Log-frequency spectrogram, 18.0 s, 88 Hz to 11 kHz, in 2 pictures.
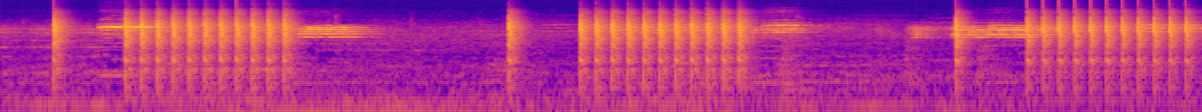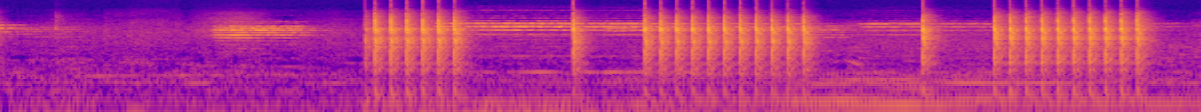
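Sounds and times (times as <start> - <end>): rapid clicks of adjusting instrument: 0.4 - 2.5, 3.8 - 6.0, 7.2 - 9.5, 11.8 - 12.6, 13.3 - 15.2, 15.9 - 17.7.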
